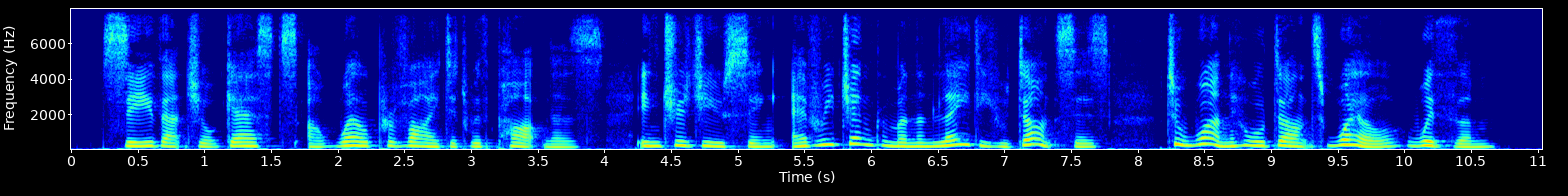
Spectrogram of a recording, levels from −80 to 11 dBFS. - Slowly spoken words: Yes, slow, 130 wpm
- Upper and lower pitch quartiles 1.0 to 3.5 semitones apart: No, average, 4.0 semitones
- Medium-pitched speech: No, high, 215 Hz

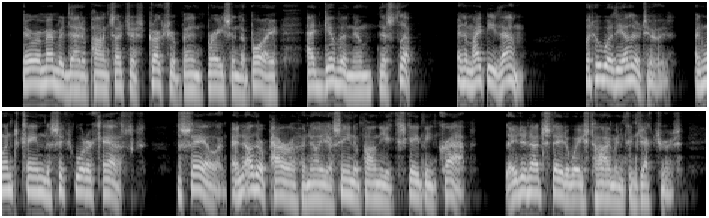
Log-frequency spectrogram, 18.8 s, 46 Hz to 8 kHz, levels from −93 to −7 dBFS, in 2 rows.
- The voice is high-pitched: No, low, 130 Hz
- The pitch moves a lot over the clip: No, average, 5.0 semitones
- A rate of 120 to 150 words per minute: No, average, 170 wpm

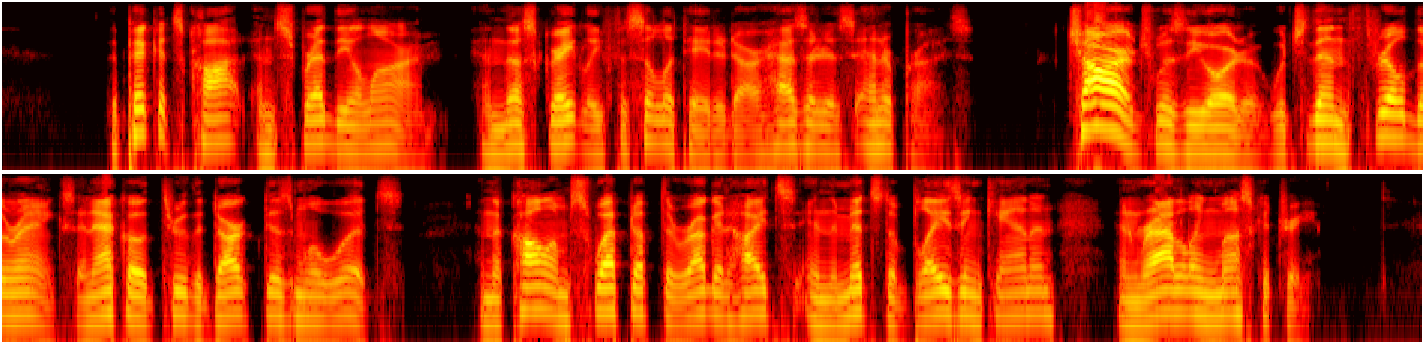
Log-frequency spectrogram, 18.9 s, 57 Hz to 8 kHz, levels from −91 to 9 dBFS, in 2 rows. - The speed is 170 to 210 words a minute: No, average, 150 wpm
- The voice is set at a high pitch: No, low, 115 Hz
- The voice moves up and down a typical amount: Yes, average, 4.1 semitones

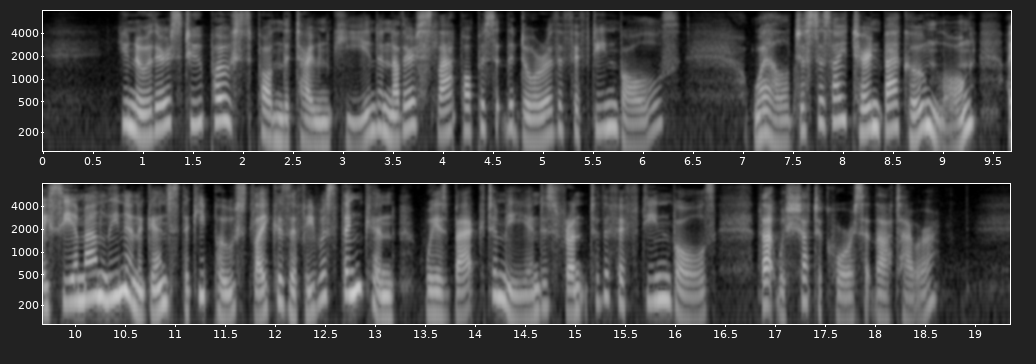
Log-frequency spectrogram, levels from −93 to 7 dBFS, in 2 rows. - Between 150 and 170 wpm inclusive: No, average, 190 wpm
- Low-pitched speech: No, high, 210 Hz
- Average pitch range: No, wide, 7.6 semitones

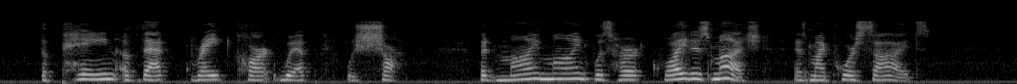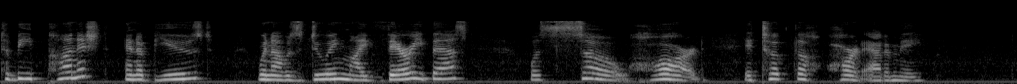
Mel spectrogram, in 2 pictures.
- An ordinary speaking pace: No, slow, 125 wpm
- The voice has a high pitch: Yes, high, 215 Hz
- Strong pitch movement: No, average, 3.9 semitones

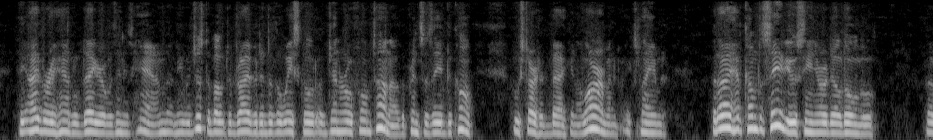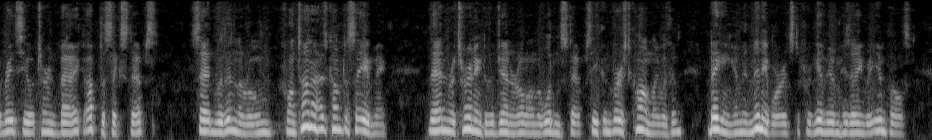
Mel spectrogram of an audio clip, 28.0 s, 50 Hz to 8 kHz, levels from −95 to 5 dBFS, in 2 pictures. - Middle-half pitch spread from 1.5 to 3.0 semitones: Yes, narrow, 2.5 semitones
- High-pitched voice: No, medium, 165 Hz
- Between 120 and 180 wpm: No, average, 195 wpm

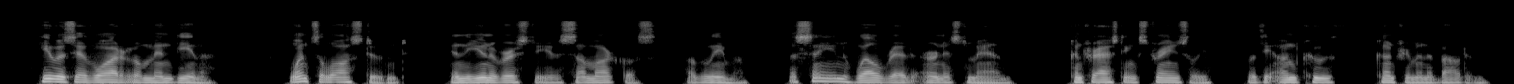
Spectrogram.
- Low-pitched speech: Yes, very low, 95 Hz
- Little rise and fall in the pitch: No, average, 3.8 semitones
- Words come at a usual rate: No, slow, 125 wpm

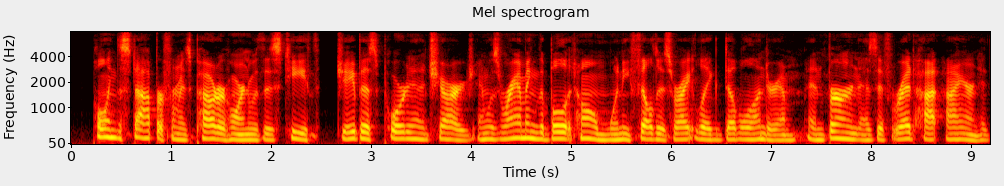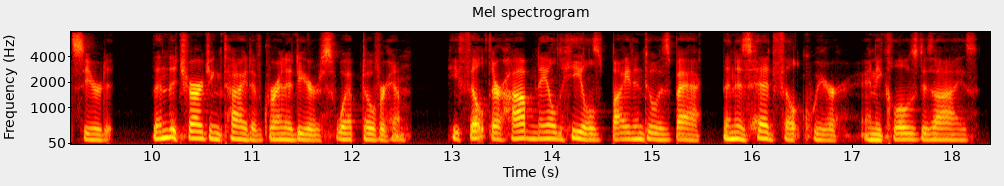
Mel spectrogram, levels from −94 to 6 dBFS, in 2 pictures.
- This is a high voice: No, medium, 155 Hz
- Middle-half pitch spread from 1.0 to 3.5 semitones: Yes, average, 2.9 semitones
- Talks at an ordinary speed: No, fast, 220 wpm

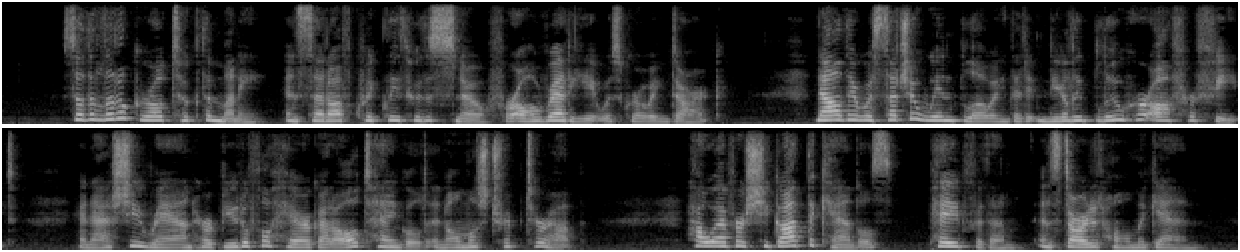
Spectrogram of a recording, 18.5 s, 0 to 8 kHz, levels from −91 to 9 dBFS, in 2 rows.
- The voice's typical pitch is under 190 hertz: No, high, 230 Hz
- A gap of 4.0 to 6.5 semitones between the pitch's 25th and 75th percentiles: Yes, average, 4.7 semitones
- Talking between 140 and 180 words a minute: No, average, 200 wpm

